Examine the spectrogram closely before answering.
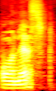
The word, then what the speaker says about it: honest: यहाँ ऑनेस्ट, HONEST, ऑनेस्ट, ऑनेस्ट के उच्चारण में यहाँ एच साइलेंट हो जाता है और ओ से शुरू होता है। और इसको हिंदी में लिखते हैं, देखिए ऑनेस्ट, तो ये अ स्वर वर्ण में आता है। तो उच्चारण में यदि उसका पहला लेटर हिंदी में स्वर के जैसा हो तो वहां एन का प्रयोग करेंगे, इसलिए होगा एन ऑनेस्ट।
